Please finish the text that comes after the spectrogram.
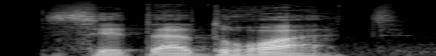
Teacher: notice the liaison between c'est and à.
